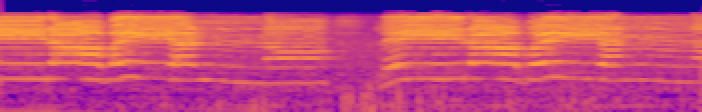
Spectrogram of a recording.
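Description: A young boy singing unaccompanied, holding long, wavering notes, with a short pause for breath about two seconds in.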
